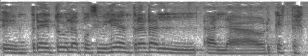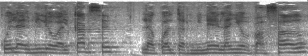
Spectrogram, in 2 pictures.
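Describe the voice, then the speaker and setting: Over noticeable background noise and audible room echo, a woman talks at a moderate pace and a fairly high pitch with ordinary pitch variation, very even loudness and hardly any pauses. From Argentina, Mar del Plata. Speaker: pianist and arranger. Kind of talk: interview. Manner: hesitant, many fillers.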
